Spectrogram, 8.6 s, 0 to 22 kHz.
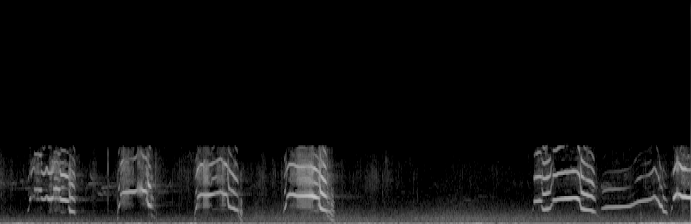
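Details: Bonelli's eagle chick in Els Ports, Catalonia, 19 June, begs its mother for help after the father delivers a toad; the female then feeds it. High, thin, wavering squeals in short bursts, about one a second, then longer rising whistles, over low rumbling.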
